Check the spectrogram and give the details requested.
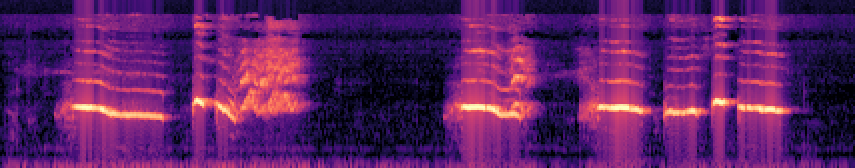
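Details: Domestic cockatiel whistling a tune: a long gliding downward note, a rough buzzy squawk, then three or four level whistled notes in a lilting rhythm.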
